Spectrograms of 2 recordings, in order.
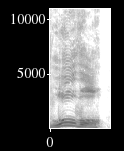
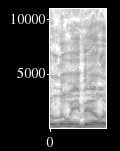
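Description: First: The name is slurred, as if mouth full of marbles. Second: The name is said with every syllable clear. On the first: The speaker calls it right. "you got to sound like you got marbles in your mouth to correctly pronounce the city" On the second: The speaker calls it wrong. "It's not Louisville"

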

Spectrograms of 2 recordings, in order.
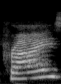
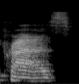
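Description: First: The vowel is a full gliding diphthong. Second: The vowel is a flat single vowel. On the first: The speaker is from a younger, less Southern generation. "people are more likely to say prize" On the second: The speaker has a traditional Southern accent. "that is a really old cue to a Southern accent"

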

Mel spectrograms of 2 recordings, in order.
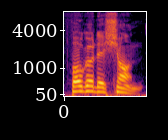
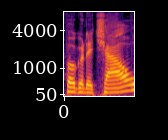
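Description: First: The last word sounds like 'shun'. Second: The last word sounds like 'chow'. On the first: The speaker calls it right. "it's actually pronounced more like Shun" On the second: The speaker calls it wrong. "This is commonly mispronounced as"

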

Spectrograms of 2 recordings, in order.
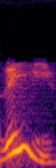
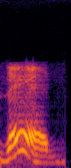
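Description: First: The letter name is said the American way. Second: The letter name is said the British way. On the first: This is how the speaker's own country says it. "They don't even call them Z's" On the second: This is how the British say it. "They call them Z's"

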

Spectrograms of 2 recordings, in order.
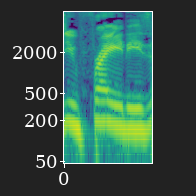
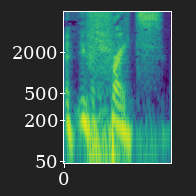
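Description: First: It does not end with the sound 'rates'. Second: It starts with 'you' and ends with 'rates'. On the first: The speaker calls it right. "Of course it's Euphrates" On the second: The speaker calls it wrong. "Euphrates, because that's rates at the end, and the first part is you"

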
